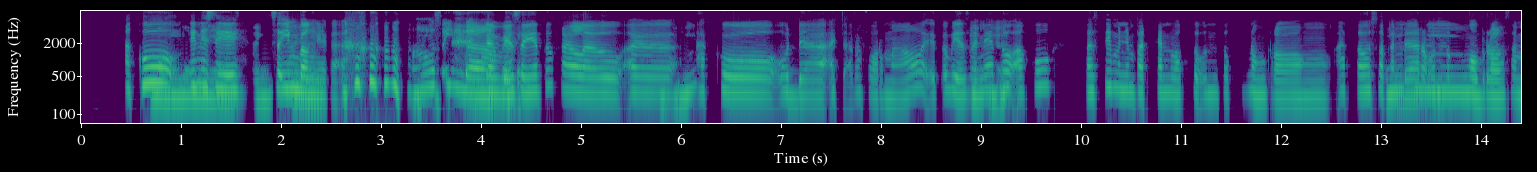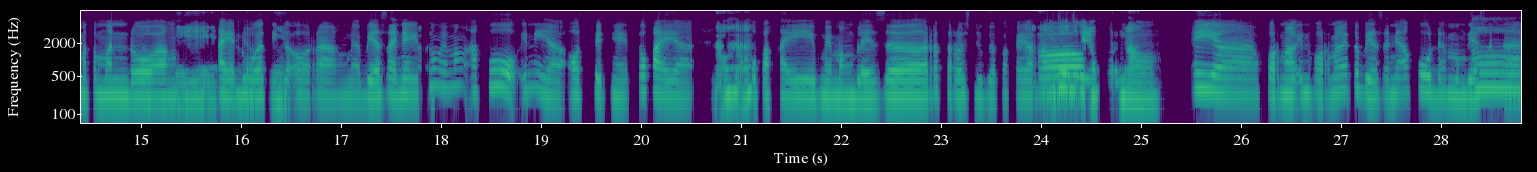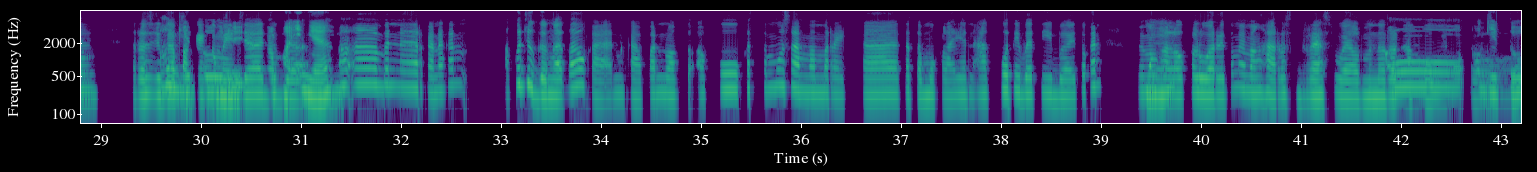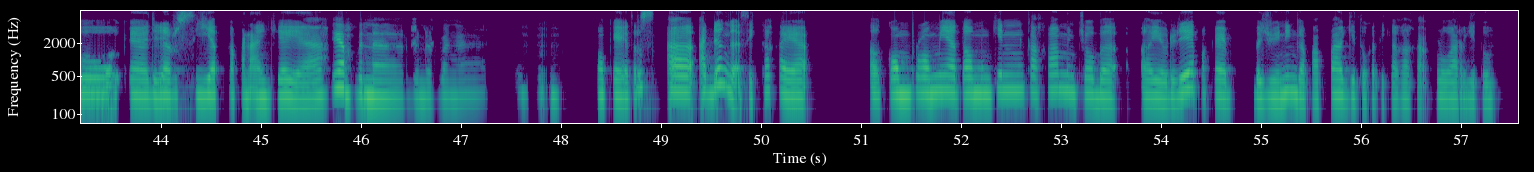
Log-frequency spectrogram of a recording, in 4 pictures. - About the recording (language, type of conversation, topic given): Indonesian, podcast, Bagaimana kamu memilih pakaian untuk menunjukkan jati dirimu yang sebenarnya?
- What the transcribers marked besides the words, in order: laugh; in English: "outfit-nya"; in English: "dress well"; chuckle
